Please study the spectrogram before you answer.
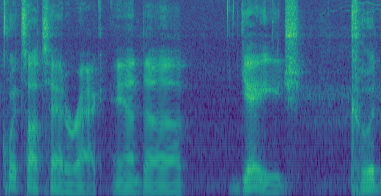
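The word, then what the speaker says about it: Kwisatz Haderach: anyone out there uh if you cannot seem to pronounce quits hatak it's phonetically similar to nutsack cataract I kind of want you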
